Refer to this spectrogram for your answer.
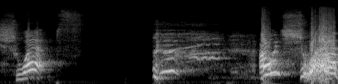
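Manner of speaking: booming, very loud, very high, very slow drawn-out yell. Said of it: "yelling through the speaker that he wants".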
